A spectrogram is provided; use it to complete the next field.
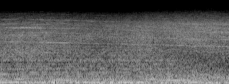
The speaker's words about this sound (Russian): Самолет оторвался от земли и поднялся в небо.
